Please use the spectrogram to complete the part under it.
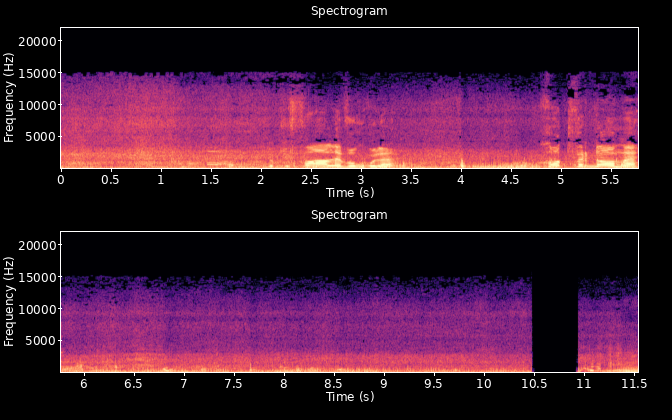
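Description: Waves crash and foam over rocks close by.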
